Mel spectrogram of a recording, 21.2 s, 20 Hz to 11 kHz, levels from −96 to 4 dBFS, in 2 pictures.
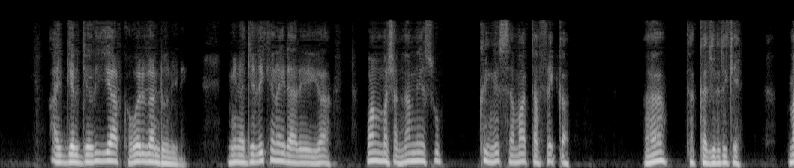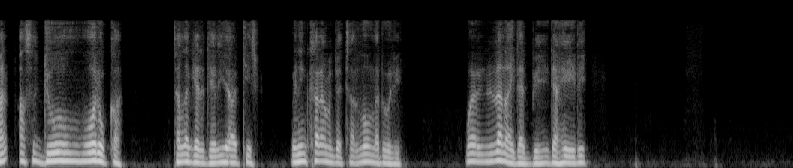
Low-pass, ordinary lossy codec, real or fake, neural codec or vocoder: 7.2 kHz; none; fake; codec, 16 kHz, 1.1 kbps, Voila-Tokenizer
